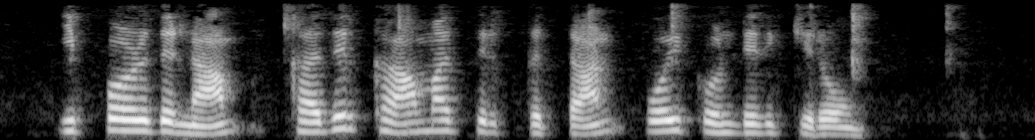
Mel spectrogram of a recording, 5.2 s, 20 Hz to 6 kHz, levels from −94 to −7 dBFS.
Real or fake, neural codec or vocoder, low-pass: real; none; 5.4 kHz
